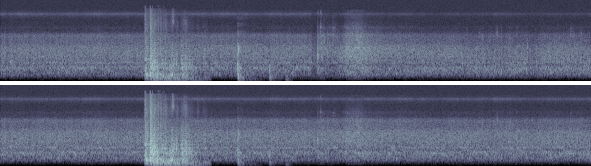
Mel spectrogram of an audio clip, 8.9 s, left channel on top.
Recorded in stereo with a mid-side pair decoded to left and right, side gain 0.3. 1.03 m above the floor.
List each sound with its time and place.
2.2 s an explosion: 50° right
3.5 s a door slam: 60° left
